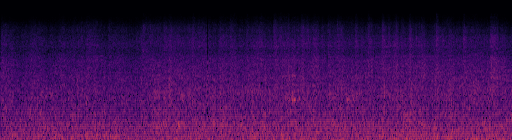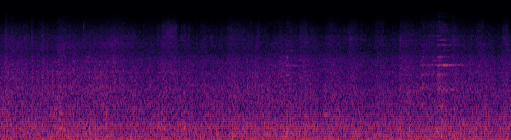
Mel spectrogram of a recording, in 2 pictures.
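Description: Train cars rolling past, their steel wheels clattering steadily over the rails. A brief high wheel squeal comes near the end.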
